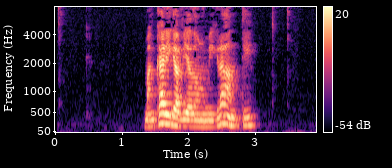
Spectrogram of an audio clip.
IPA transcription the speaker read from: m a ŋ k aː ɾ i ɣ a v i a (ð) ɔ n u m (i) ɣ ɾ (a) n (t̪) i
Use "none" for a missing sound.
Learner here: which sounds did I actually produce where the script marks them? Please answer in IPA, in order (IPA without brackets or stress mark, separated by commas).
ð, i, a, t̪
